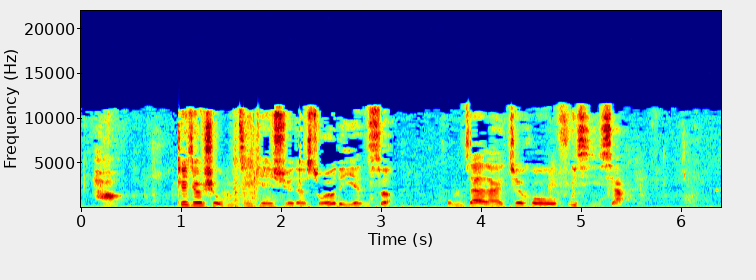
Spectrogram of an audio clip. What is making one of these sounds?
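A young woman talks close by in a cheerful voice.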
